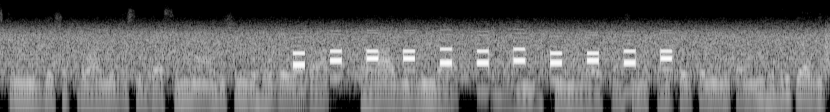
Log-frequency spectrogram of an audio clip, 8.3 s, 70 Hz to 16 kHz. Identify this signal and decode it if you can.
DTMF, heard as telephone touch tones, dialled by machine, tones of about 120 ms, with radio hiss, a squelch burst at the end and speech in Kannada. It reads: 18006594750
